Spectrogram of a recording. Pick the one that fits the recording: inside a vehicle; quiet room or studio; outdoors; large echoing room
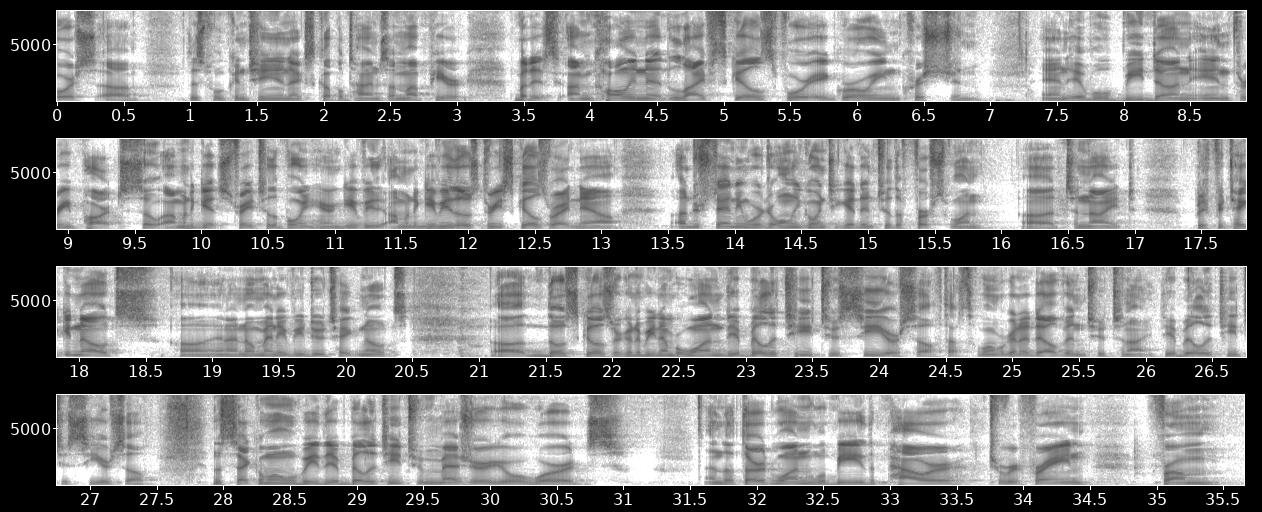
large echoing room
